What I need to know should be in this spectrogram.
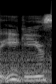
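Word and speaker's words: Eegee's: That's how you pronounce it, Iggy's.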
